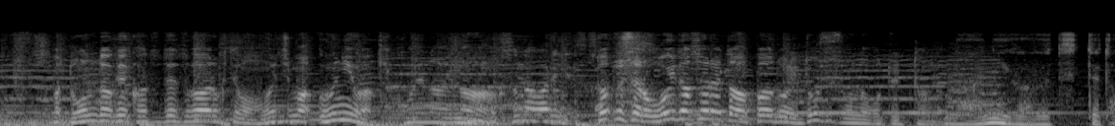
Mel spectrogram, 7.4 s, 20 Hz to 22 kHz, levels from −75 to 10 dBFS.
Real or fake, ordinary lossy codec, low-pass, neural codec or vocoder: real; none; none; none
